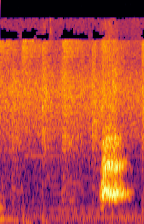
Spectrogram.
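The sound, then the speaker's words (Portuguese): A single short bark from the speaker's own dog rings out near the end, clear, after a stretch of quiet low background hum. “Temos, aqui temos o meu cachorro conversando sobre...”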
